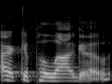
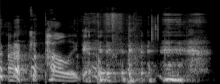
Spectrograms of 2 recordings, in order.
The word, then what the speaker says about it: archipelago: hearing anyone say it so it's not archipelago it's archipelago um but all jokes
